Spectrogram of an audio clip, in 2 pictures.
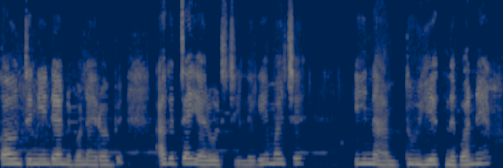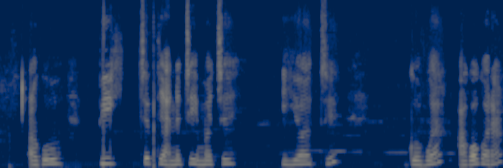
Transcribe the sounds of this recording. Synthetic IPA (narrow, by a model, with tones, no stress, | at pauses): ka˦u˦nti˦ni˦ndɛ˦ne˨bɔ˦na˨i˨ɾɔ˦bi˦a̰˨kɪ˦tja˦ja˨ɾo˦tt͡ʃi˨le˨ke˦ma˦t͡ʃe˦ | i˦na˨mtu˦je˦t̚ne˨bɔ˦nɛ˦ | a˨ko˦ | pi˦k | t͡ʃe˦tja˨ne˦t͡ʃe˦˨ma˦t͡ʃe˦ | i˨jɔ˦ti˦ | ko˨bwa˦ | a˨kɔ˦kɔ˨ɾa˦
